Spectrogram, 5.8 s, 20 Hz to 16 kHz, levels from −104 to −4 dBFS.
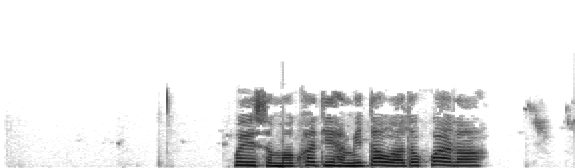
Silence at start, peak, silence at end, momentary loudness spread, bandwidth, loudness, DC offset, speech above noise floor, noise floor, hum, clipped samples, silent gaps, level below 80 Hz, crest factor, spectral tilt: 2.35 s; 0 dBFS; 0.95 s; 5 LU; 7.6 kHz; -13 LUFS; under 0.1%; 76 dB; -88 dBFS; none; under 0.1%; none; -60 dBFS; 16 dB; -3.5 dB/octave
